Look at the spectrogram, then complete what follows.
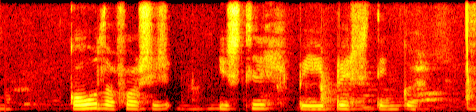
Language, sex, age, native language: Icelandic, female, 18-19, Icelandic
